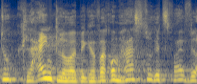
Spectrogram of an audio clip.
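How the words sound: The tone is dismissive and belittling. The listener is being put down. "Klang es vielleicht so, oh, ... Aus dir wird nie was"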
